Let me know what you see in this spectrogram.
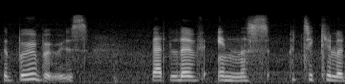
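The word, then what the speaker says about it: boubou: It's spelled B-O-U rather than B-O-O. So not like a boo-boo that you get when you fall over and hurt your knee.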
